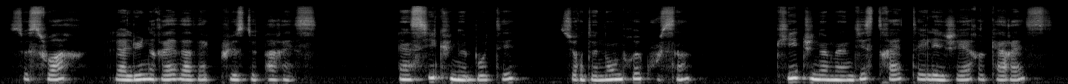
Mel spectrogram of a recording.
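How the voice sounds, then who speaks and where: Woman reading poems real slow and soft, breathy almost whispery, mellow voice, little pauses between phrases. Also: mid-range voice. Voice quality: soft and breathy, often fading toward a whisper. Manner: gentle, measured delivery in short phrases with pauses. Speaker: poetry reader. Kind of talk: slow, soft poetry reading in a relaxing, near-ASMR manner.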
